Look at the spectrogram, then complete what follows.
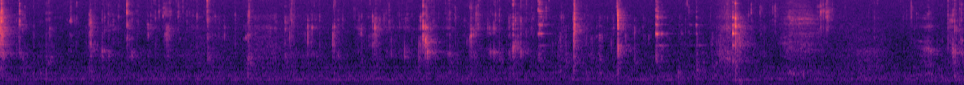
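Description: Eating sounds: scattered wet clicks and smacks as saucy chicken and seafood-boil pieces are picked out of a glass bowl by hand and chewed. The clicks come irregularly, a few louder ones standing out.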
